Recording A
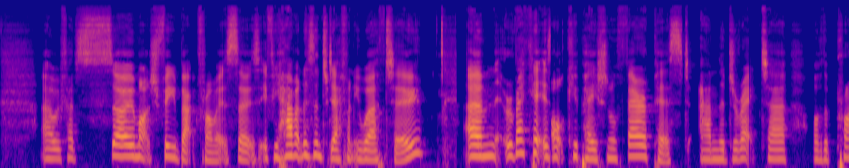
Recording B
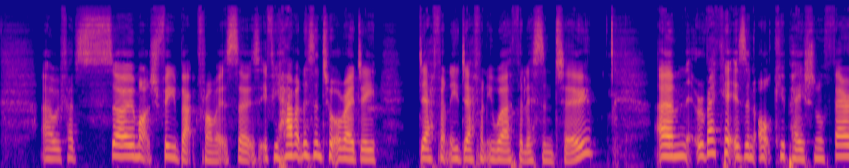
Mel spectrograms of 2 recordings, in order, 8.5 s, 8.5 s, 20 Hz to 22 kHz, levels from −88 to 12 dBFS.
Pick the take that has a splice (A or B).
A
